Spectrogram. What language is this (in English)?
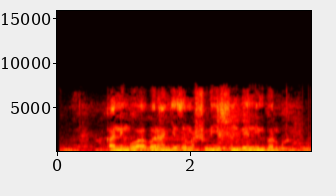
Kinyarwanda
